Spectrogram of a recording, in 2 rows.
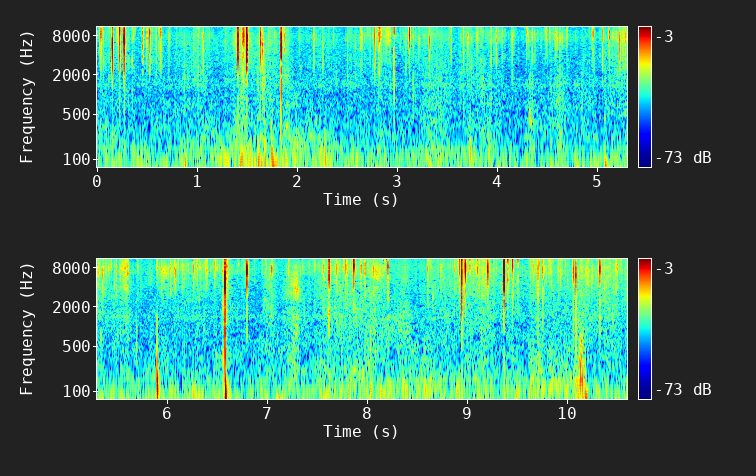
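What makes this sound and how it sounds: Fingertips and nails scratch and rub the fleece body of a red Po Teletubby plush, a stuffed toy about 30 cm tall, held up to the microphone. The sound is a quiet, bright, crinkly scratching with many sharp, short crackles and a soft low rumble underneath.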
